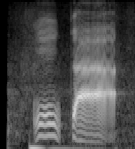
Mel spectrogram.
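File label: "xi3 ai4", Mandarin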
